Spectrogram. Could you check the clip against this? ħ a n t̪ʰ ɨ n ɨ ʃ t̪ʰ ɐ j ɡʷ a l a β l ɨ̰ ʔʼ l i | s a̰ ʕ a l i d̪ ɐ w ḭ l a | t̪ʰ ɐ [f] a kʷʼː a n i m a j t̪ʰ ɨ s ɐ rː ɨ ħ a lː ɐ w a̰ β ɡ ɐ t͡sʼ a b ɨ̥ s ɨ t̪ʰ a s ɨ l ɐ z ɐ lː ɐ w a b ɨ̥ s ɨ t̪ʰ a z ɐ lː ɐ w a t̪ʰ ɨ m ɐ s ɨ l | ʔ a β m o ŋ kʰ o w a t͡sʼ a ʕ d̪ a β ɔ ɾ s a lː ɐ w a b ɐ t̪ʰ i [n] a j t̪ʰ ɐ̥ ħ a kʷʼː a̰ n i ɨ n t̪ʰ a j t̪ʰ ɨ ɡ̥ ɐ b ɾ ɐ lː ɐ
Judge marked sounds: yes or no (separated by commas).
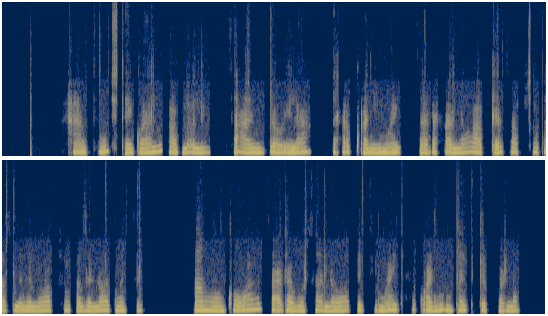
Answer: no, no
